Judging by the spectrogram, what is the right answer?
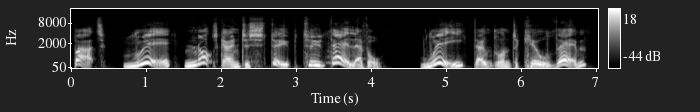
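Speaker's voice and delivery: a drawn-out, knowing Mister Fox. Acted. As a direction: clever fox leader, pleased with himself.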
